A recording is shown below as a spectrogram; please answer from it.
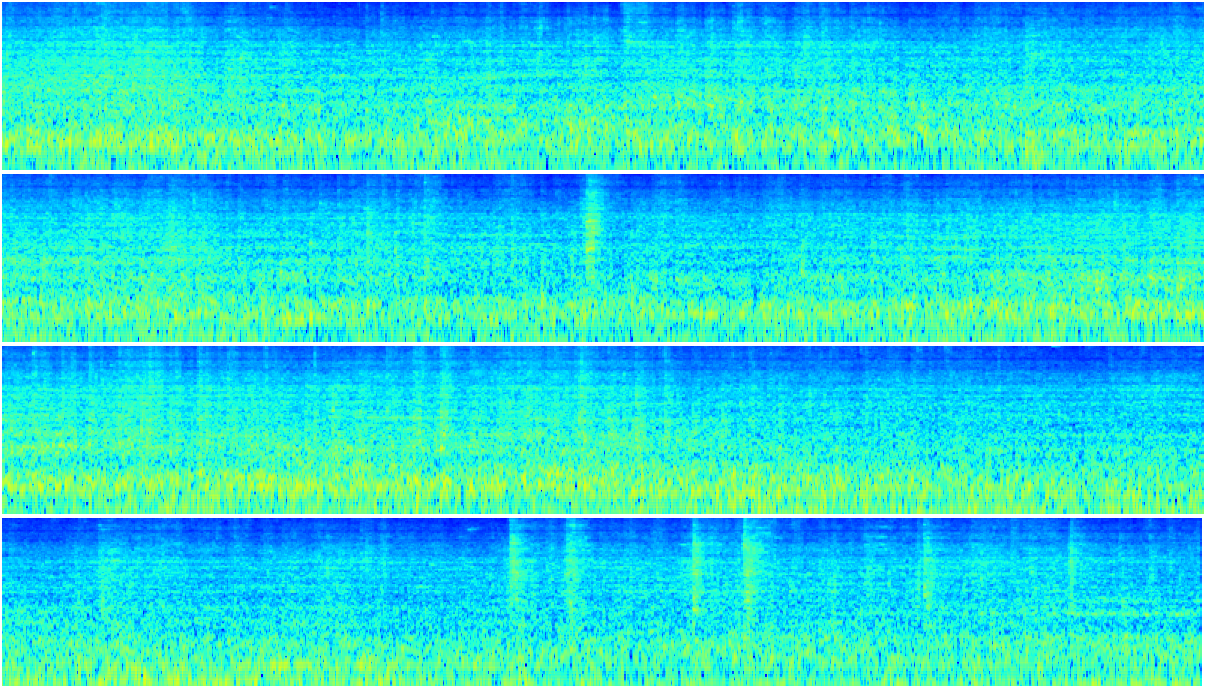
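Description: Freight cars of a manifest train (tank cars and covered hoppers) rolling past close by: a steady rumble of wheels on rail, with a few sharp clicks, most of them near the end.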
